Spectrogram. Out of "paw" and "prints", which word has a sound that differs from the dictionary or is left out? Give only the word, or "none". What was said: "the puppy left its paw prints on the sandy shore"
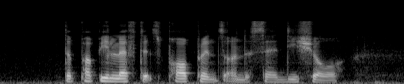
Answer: none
